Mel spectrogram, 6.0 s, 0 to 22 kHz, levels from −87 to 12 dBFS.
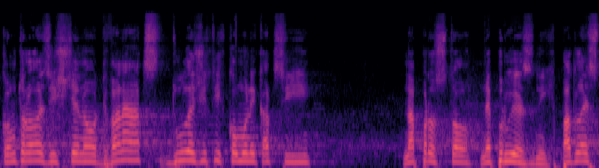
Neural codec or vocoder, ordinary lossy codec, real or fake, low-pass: none; Opus, 24 kbps; real; 14.4 kHz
